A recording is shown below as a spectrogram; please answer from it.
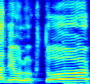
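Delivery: very loud, high, teasing, jeering, mocking tone. Retelling how a colleague barged in mocking the speaker's wish to be an announcer, retelling a mocking taunt. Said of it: "E ele entrava lá zoando".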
